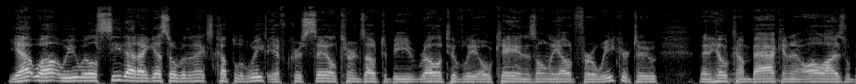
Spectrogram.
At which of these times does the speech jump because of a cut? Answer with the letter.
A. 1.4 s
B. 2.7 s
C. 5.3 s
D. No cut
B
